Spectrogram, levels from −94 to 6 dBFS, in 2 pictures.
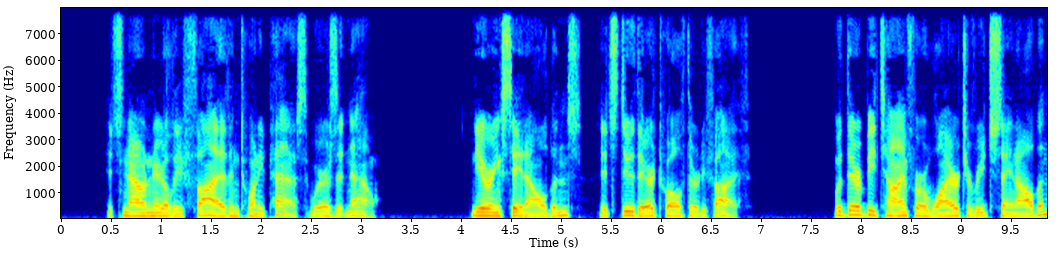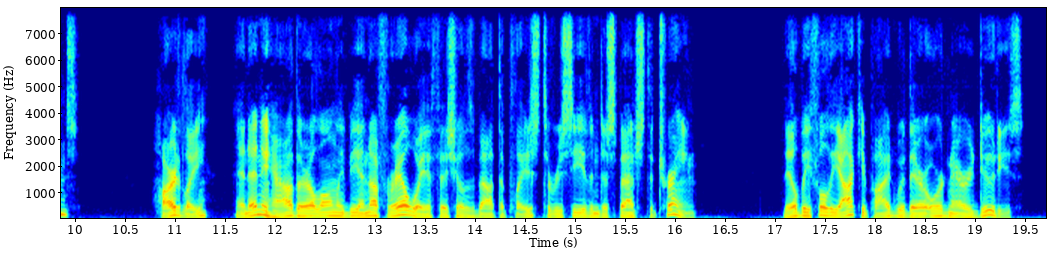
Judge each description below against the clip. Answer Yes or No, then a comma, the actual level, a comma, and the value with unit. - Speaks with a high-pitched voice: No, low, 125 Hz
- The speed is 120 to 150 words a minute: No, average, 165 wpm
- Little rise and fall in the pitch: No, average, 3.5 semitones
